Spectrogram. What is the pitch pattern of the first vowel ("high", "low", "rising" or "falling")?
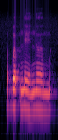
low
